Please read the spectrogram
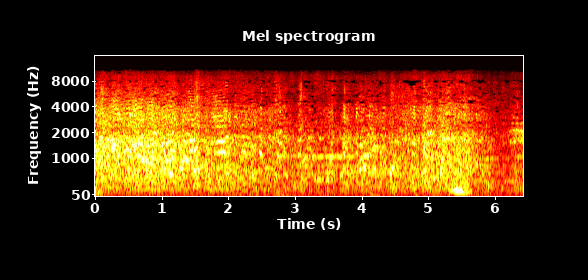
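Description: Audience laughter, many people laughing together, easing off briefly near the end.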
